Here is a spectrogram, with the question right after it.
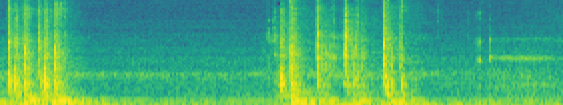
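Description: Quick bursts of typing on a computer keyboard, with a cluster of keystrokes, a pause, then another flurry of clicks, close and fairly quiet.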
